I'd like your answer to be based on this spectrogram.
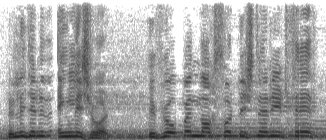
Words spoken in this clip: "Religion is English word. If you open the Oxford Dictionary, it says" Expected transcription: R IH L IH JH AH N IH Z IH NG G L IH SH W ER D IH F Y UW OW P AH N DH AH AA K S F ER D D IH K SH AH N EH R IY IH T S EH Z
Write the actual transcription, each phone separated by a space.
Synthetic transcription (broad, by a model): R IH L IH JH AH N IH Z IH NG G L IH SH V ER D IH F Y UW OW P AH N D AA K S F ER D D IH SH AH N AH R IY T S EH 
